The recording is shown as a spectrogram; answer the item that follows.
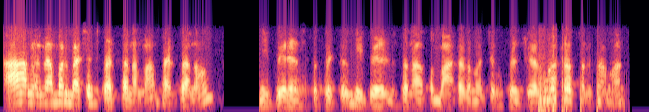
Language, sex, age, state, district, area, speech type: Telugu, male, 60+, Andhra Pradesh, Visakhapatnam, urban, conversation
